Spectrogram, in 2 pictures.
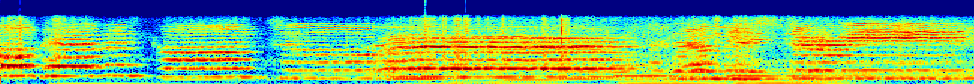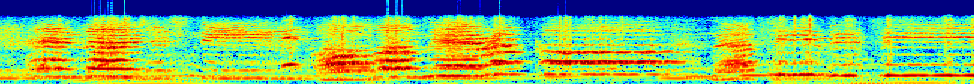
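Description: A small choir of women and men singing a song in harmony, several voices holding notes together.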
